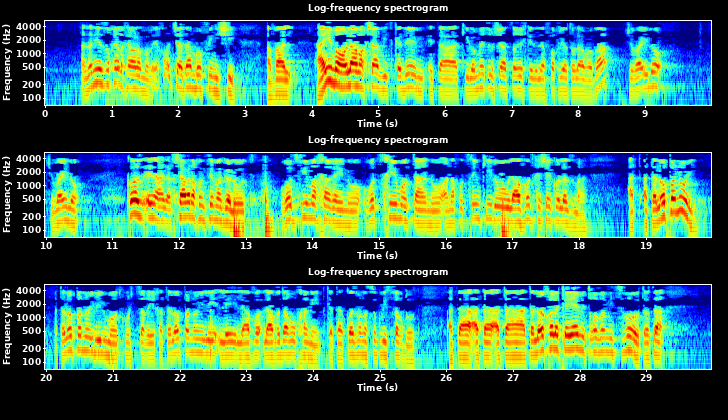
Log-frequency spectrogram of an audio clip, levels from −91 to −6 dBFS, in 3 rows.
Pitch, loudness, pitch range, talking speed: 150 Hz, -21 LUFS, 140-175 Hz, 160 wpm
